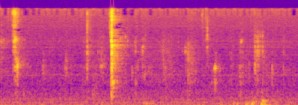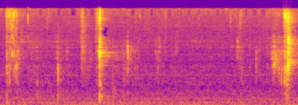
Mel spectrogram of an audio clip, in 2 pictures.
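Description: Faint chewing and biting on a spicy air-fried chicken wing, with a few short, sharp mouth smacks and clicks scattered through.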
